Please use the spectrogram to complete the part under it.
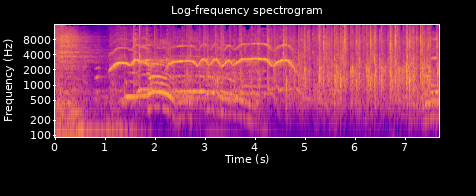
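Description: A band plays loud rock music live in a small room.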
